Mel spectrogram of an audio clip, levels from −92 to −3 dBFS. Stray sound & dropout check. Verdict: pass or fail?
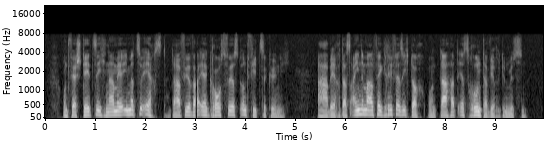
fail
